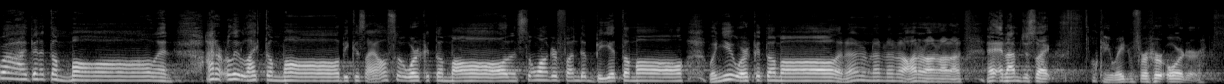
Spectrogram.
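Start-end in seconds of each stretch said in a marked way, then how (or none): 0.0-8.4 put-on chatty teen girl voice. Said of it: "And she goes".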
